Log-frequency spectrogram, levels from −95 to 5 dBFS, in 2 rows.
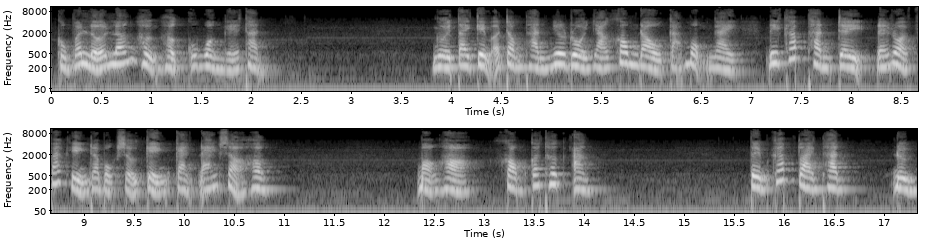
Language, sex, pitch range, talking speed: Vietnamese, female, 190-255 Hz, 175 wpm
